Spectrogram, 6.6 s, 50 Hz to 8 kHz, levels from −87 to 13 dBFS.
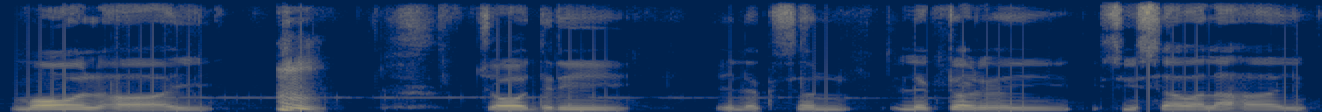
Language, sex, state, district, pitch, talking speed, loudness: Bajjika, male, Bihar, Vaishali, 130 Hz, 70 wpm, -32 LUFS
